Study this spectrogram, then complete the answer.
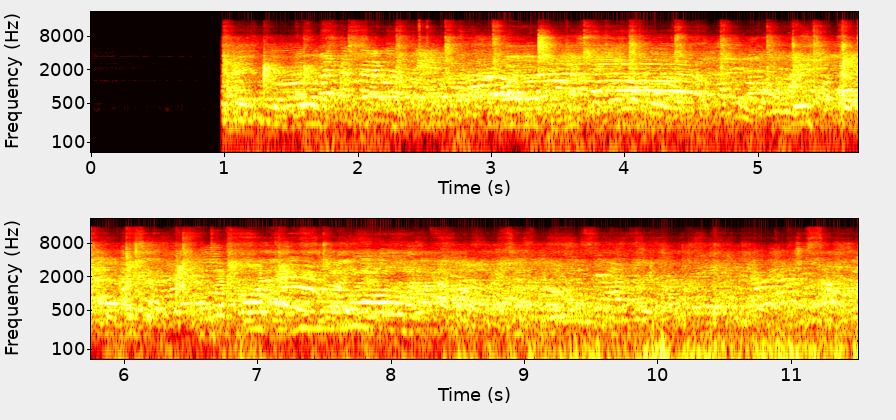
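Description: Children shout and cheer excitedly outdoors.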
